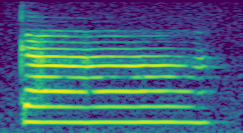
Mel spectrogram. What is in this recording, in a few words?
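"gaa1", Cantonese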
